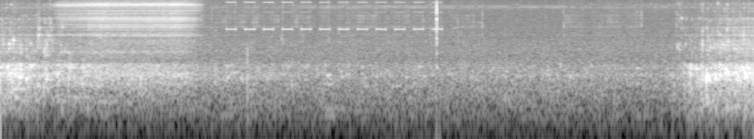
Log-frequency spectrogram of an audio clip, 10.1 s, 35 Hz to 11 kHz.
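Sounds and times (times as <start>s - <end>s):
faint underwater hiss: 0.0s - 3.0s.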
